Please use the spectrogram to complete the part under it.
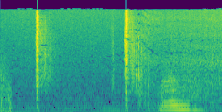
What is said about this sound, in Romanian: Și în întuneric pe scara asta, aprinde măcar un chibrit să vedem ce scrie pe ușa asta aici.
